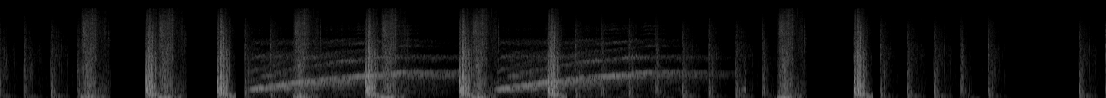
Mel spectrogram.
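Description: Footsteps thud quickly across grass.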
